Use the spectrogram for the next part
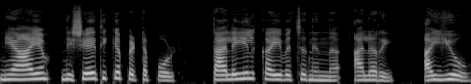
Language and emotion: Malayalam, neutral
